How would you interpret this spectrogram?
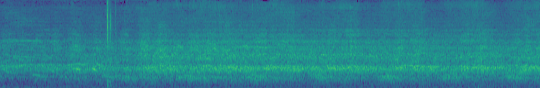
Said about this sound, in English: This is Trump's crowd in North Carolina last night. Absolutely amazing.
